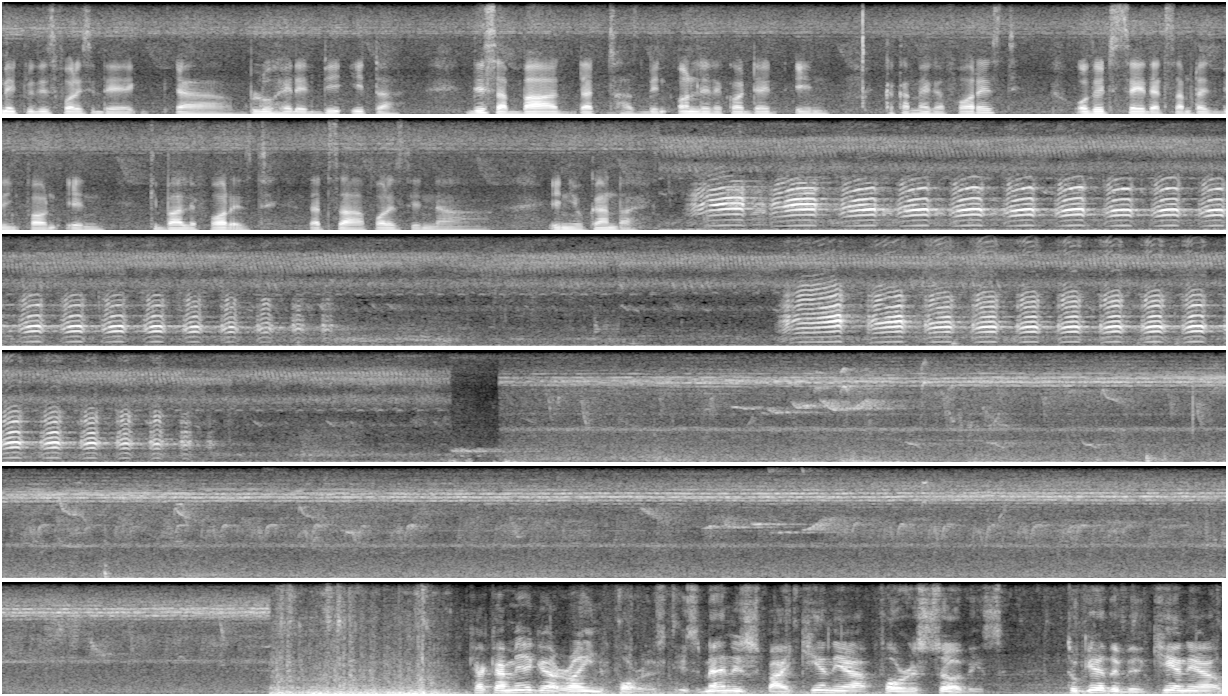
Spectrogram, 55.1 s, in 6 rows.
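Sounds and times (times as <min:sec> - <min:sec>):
bird calling guttural notes: 0:00.0 - 0:48.0
insect drone: 0:00.0 - 0:55.0
bird chirps: 0:14.1 - 0:40.8, 0:41.5 - 0:45.3.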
